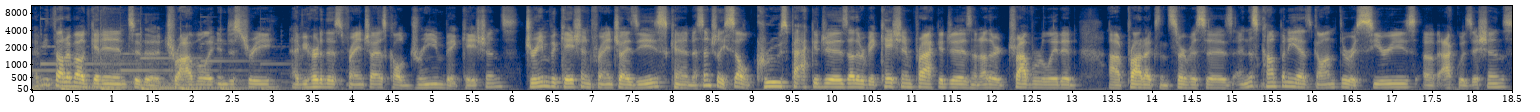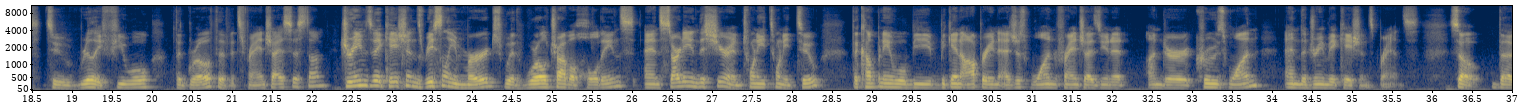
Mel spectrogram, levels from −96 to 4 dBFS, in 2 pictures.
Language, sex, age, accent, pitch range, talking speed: English, male, 20-39, American, 120-145 Hz, 145 wpm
